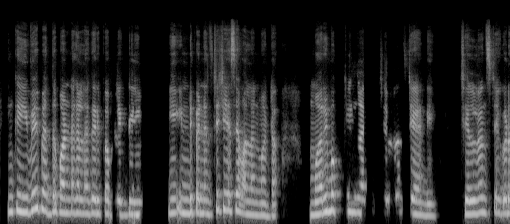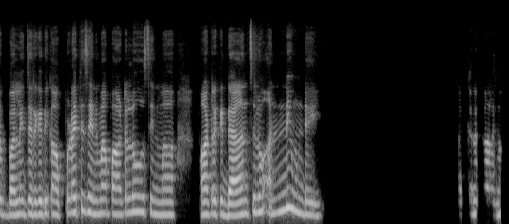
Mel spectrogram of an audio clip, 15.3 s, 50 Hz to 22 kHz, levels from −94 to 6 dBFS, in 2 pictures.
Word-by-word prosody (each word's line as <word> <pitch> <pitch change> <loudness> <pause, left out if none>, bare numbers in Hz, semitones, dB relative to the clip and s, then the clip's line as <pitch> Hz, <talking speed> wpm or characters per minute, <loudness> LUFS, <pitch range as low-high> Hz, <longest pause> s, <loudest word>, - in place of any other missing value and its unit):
ఇంక 270 - -1
ఇవే 295 +5 +4
పెద్ద 290 -2 0
పండగల్లాగా 250 -1 +2
రిపబ్లిక్ 230 -2 -3
డే, 225 - +1 0.6
ఈ - - +1
ఇండిపెండెన్స్ 245 -2 0
డే 300 - +1
చేసేవాళ్ళనమాట. 225 -9 0 0.6
మరి 235 +3 +5
ముఖ్యంగా 280 -3 -2
అయితే 240 - -24
చిల్డ్రన్స్ 405 - -9
డే - - +4
అండి. 205 -1 -4 0.5
చిల్డ్రన్స్ 240 +2 +1
డే 260 - -2
గూడా 245 0 +3
భలే 220 +2 +2
జరిగేది. 230 0 +1
ఇక 230 - +1
అప్పుడైతే, 255 +6 0
సినిమా 240 -1 +2
పాటలు, 245 +4 +1 0.2
సినిమా 220 -3 -2 0.5
పాటలకి 230 +1 +3
డాన్సులు, 235 +6 +3
అన్నీ 285 +7 +1
ఉండేయి. 220 -5 -3 2.1
రకరకాల. 230 -1 -7
240 Hz, 120 wpm, -23 LUFS, 225-260 Hz, 2.1 s, మరి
